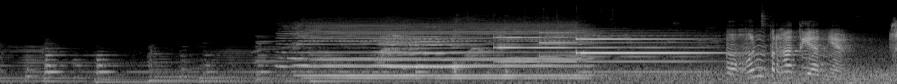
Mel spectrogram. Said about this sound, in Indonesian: stasiun berdentang nyaring.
